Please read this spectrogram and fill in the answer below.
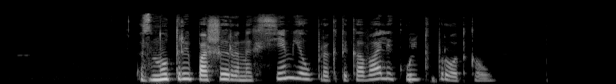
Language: Belarusian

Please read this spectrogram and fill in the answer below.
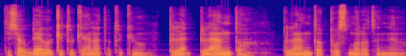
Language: Lithuanian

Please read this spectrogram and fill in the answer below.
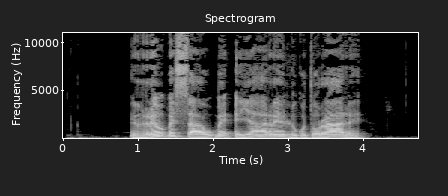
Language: Borgu Fulfulde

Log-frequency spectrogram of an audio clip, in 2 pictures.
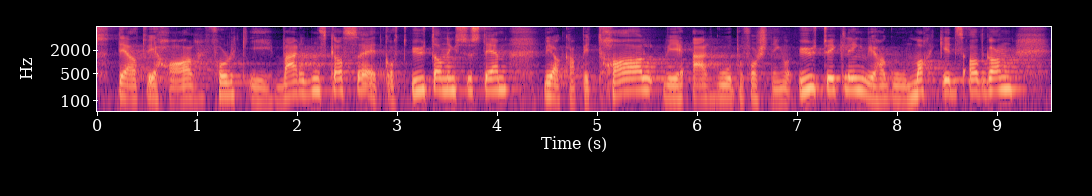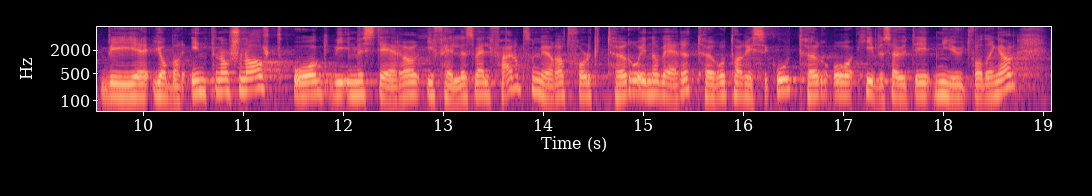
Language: Norwegian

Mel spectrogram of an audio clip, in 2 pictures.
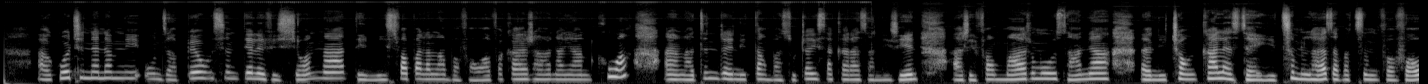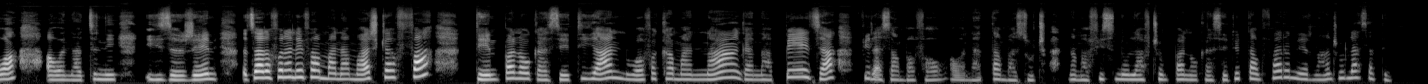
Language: Malagasy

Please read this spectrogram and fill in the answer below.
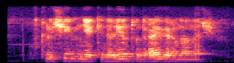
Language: Russian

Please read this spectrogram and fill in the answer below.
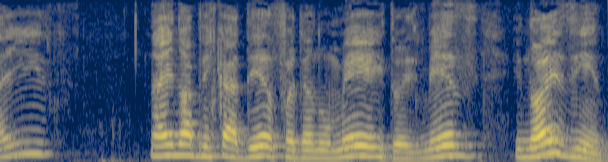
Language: Portuguese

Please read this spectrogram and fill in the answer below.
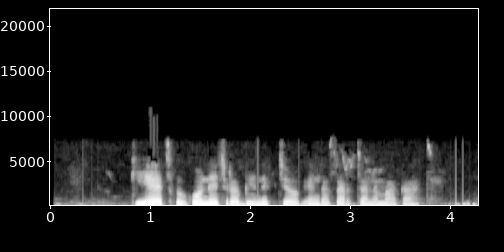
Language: Kalenjin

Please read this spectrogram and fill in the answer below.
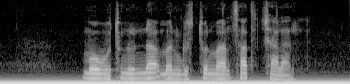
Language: Amharic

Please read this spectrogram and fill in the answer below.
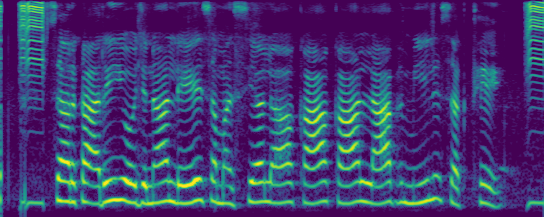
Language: Chhattisgarhi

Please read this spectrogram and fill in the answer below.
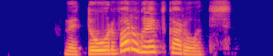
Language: Latvian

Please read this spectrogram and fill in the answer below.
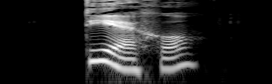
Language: Greek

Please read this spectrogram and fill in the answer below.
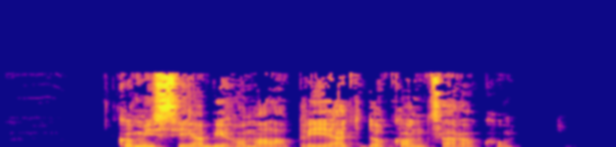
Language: Slovak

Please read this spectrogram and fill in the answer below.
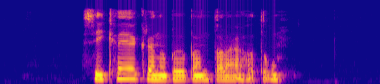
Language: Hungarian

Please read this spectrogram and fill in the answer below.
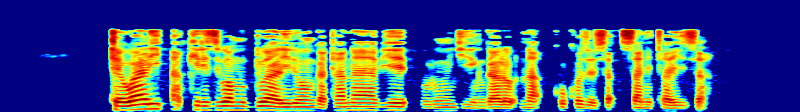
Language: Ganda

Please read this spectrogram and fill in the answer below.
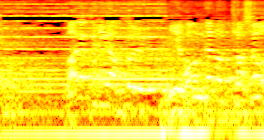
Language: Japanese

